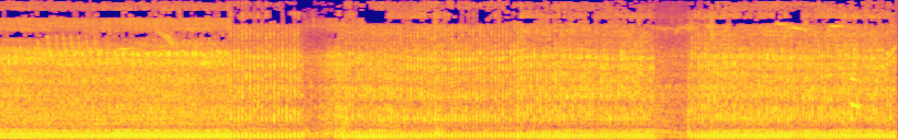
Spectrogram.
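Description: A steady, low engine sound like a tractor idling, cutting out briefly twice, about three and about seven seconds in.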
